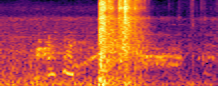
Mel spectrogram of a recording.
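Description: A fist strikes an arcade punching bag with a loud thud.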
